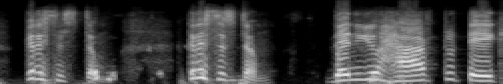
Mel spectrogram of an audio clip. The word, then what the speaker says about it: Chrysostom: Now, the church father, John Chrysostom, I cannot pronounce the names because of my limited pronunciation.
